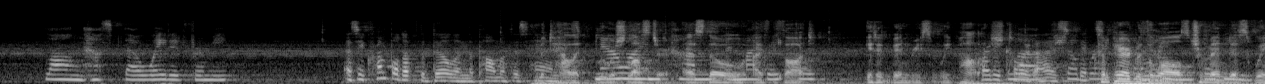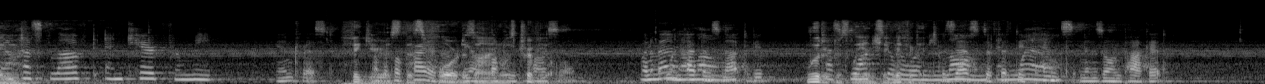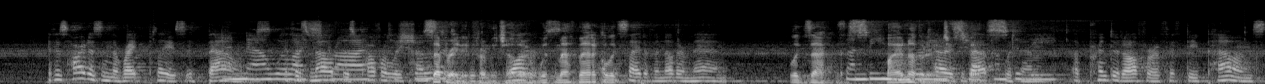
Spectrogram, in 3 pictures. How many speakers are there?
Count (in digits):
3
